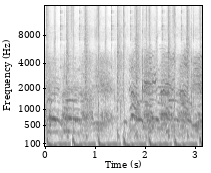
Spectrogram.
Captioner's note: crowd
